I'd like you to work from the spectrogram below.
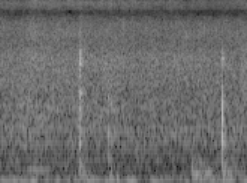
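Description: Vegetables and tofu fry in a pan for vegan noodles, giving a steady soft sizzle with two brief clinks of a utensil against the pan.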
